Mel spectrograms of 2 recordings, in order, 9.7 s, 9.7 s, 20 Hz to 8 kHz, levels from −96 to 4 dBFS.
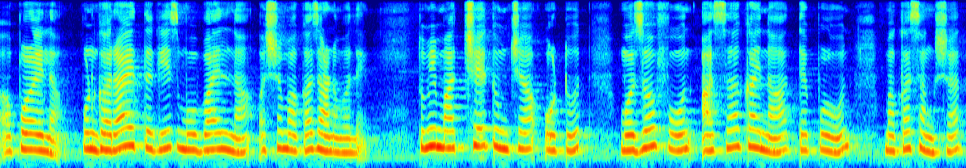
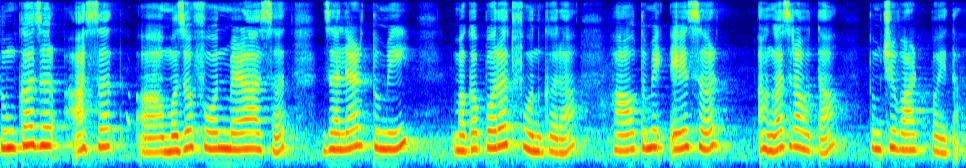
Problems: background sounds at intervals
